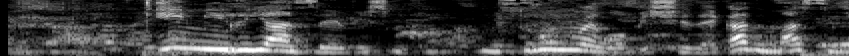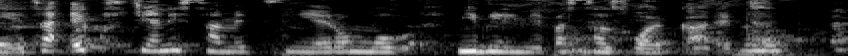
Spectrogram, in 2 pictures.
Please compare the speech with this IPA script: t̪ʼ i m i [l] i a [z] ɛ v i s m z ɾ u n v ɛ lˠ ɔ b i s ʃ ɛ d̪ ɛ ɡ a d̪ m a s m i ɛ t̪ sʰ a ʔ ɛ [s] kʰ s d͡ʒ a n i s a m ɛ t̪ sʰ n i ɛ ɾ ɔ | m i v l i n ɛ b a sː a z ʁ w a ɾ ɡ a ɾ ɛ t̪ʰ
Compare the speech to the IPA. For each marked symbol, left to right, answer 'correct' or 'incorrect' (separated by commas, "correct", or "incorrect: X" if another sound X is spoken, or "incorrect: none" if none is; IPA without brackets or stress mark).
incorrect: ɾ, correct, incorrect: none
